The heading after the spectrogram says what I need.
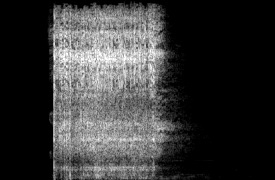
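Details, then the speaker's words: Tack weld: about a second of steady, crisp frying sizzle with no pops or sputter, stopping clean; good penetration, tack melted through with no blob on top, unlike the earlier hopping, unpenetrated tack. "the sound you want to hear that's that's working for us right there so that they actually went through you don't have a big blob of fat on the top"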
